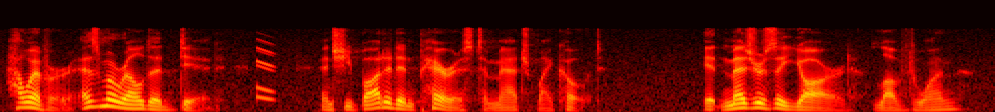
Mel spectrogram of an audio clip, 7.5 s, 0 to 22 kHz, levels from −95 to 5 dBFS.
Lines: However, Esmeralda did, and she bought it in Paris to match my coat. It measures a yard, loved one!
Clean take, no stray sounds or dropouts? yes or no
no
